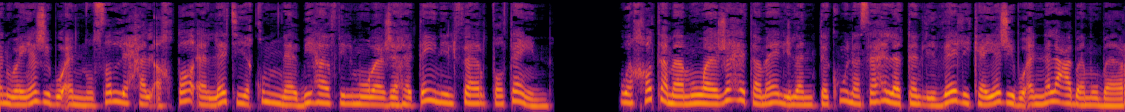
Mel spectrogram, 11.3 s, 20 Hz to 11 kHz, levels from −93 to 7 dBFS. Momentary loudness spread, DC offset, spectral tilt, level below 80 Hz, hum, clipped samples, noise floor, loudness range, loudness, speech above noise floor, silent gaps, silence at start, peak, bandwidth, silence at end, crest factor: 6 LU; under 0.1%; -6 dB/octave; -66 dBFS; none; under 0.1%; under -90 dBFS; 2 LU; -23 LUFS; over 68 dB; 5.55-6.17 s; 0 s; -8 dBFS; 10.5 kHz; 0 s; 14 dB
